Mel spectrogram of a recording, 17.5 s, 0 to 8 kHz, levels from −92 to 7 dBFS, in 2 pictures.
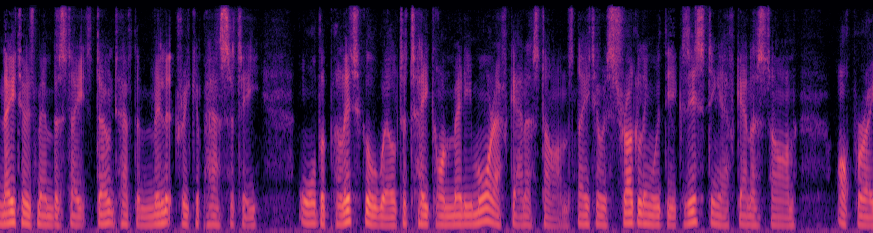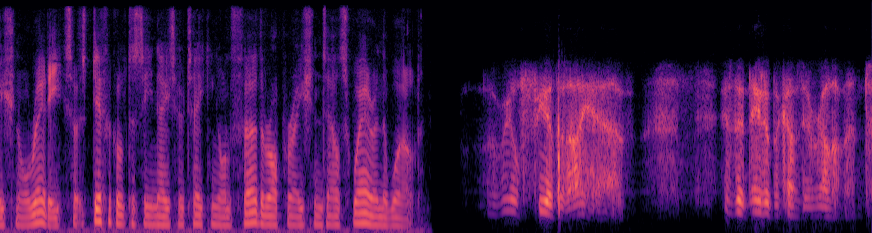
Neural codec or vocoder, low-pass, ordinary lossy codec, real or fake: none; 7.2 kHz; AAC, 48 kbps; real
